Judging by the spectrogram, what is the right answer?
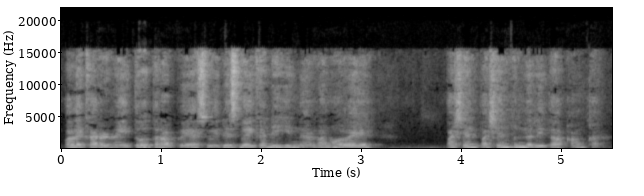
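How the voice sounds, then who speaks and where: A woman's voice: mid-range voice, level tone, fairly quick, gravelly, a little mellow, a little hiss or hum. A young adult woman, a student presenter, explaining point by point in an academic presentation. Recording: roomy, echoing voice recording.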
